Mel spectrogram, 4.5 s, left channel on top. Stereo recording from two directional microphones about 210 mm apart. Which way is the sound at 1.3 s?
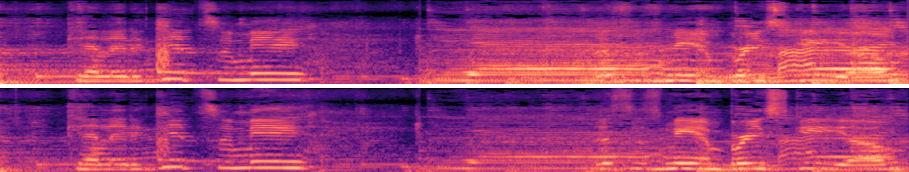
35° right (ahead or behind).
